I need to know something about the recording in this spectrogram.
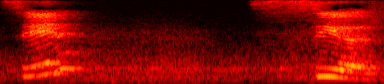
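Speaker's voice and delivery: Officer drawn out very slowly; teacher dictating officer to students; slow dictation. Shown as a demonstration. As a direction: stretch officer as if writing it down. Dictating while writing shorthand.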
